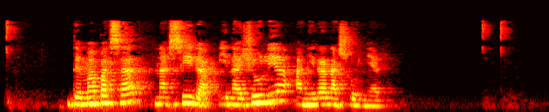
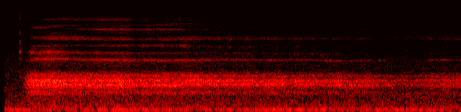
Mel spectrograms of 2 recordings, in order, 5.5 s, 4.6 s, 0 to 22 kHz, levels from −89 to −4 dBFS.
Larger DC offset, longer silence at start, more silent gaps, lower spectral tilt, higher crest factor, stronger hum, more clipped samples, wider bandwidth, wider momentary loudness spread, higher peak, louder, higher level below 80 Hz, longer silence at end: neither; about the same, 0.05 s vs 0.05 s; neither; about the same, -3.5 dB/octave vs -3 dB/octave; about the same, 20 dB vs 16 dB; neither; neither; second, 11.5 kHz vs 16 kHz; first, 18 LU vs 10 LU; first, -4 dBFS vs -38 dBFS; first, -21 LUFS vs -53 LUFS; about the same, -62 dBFS vs -64 dBFS; first, 0.45 s vs 0 s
